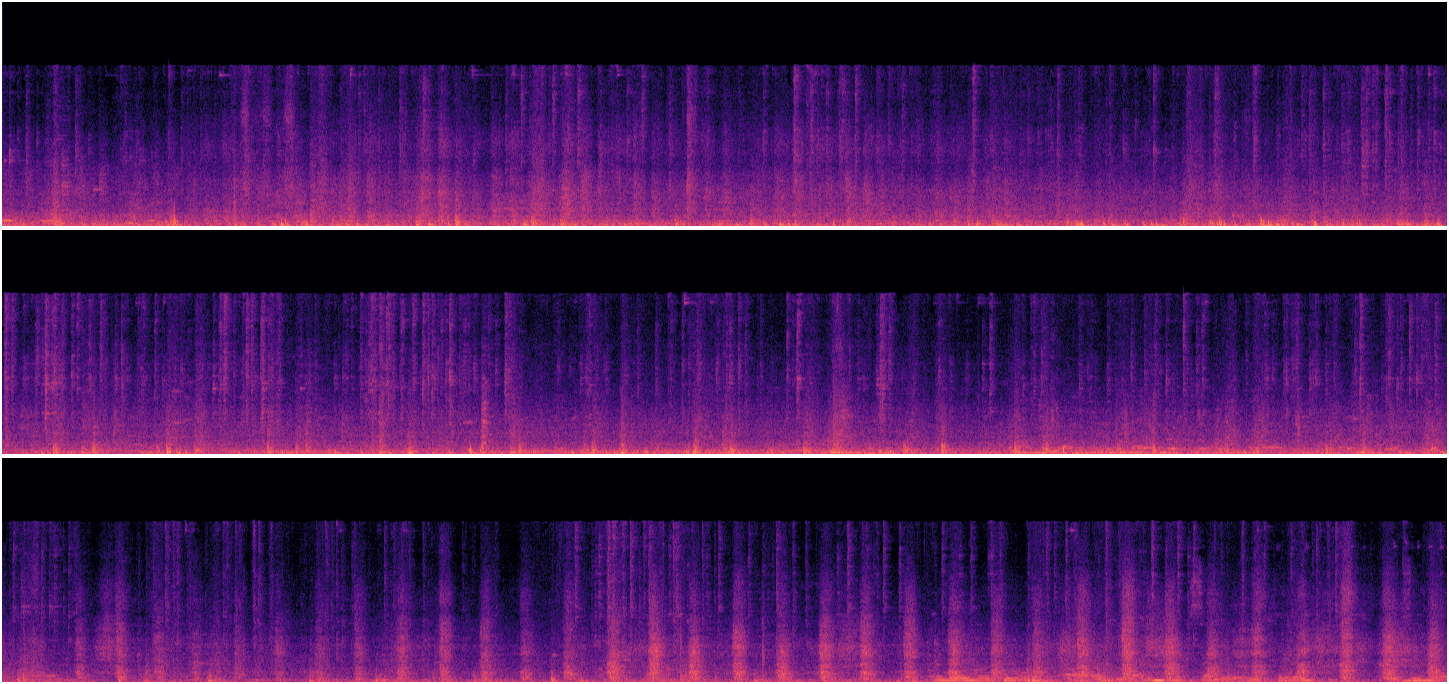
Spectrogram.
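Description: A passenger coach of a steam-hauled train running along the track: a continuous rumble with rapid clicking and clatter from the wheels, a little quieter in the last third.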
